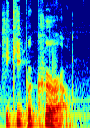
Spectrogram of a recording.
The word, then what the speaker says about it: Ikebukuro: And then showed another district in Tokyo called Ikebukuro.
